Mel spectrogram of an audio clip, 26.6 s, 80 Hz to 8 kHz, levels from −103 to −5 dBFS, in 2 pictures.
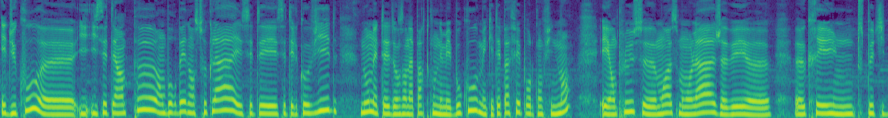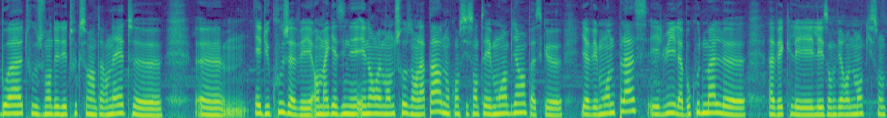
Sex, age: female, 20-39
